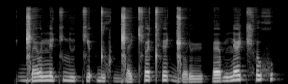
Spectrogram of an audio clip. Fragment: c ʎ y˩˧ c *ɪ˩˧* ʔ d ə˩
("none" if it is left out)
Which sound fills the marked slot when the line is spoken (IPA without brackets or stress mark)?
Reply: ɪ˩˧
